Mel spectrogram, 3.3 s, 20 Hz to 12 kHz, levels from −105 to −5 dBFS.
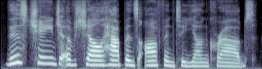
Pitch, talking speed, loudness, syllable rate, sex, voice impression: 230 Hz, 165 wpm, -19 LUFS, 3.9 syllables/s, female, feminine, slightly adult-like, slightly powerful, slightly clear, slightly intellectual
